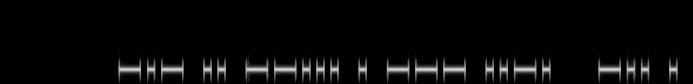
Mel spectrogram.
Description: Morse code, heard as a keyed tone, about 17 wpm, 700 Hz. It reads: KI7EOF DE
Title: USA Callsign DE Callsign - 6 Characters - 17wpm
